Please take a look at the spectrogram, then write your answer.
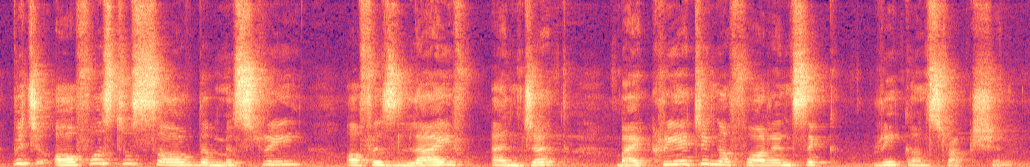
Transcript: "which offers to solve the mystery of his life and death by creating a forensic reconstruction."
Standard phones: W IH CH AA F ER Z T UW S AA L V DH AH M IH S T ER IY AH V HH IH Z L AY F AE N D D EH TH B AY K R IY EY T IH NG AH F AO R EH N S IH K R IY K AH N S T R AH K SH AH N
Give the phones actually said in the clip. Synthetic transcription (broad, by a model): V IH CH AA F ER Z T UW S AA L V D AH M IH S T ER IY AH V HH IH Z L AY F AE N D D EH T B AY K R IY EY T IH NG AH F AO R EH N S IH K R IY K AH N S T R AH K SH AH N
